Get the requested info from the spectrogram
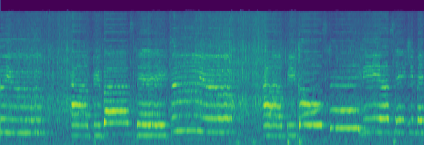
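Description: A high voice singing a melody with held notes, over light musical accompaniment.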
